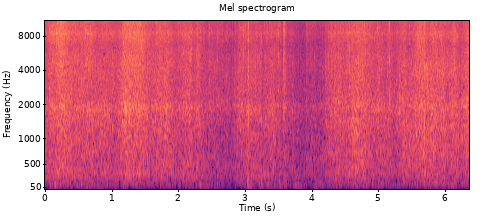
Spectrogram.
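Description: Black plastic sheeting rustling and crinkling as it is grabbed, pulled and spread by hand, with a short lull about four seconds in.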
